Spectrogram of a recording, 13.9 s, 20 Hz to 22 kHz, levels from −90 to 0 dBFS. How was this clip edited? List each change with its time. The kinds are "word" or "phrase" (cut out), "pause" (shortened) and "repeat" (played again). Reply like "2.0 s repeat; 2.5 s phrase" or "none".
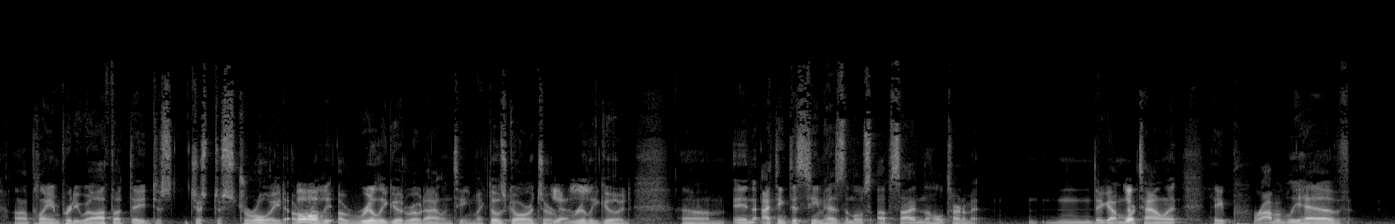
none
